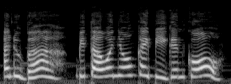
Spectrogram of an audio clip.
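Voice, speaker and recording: Woman acting a bossy, high-voiced best friend. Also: fairly quick, fairly bright tone, no room sound, faint music behind. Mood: angry protest. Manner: pushy, exclamatory. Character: bossy, bubbly young woman, the heroine's loyal best friend.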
